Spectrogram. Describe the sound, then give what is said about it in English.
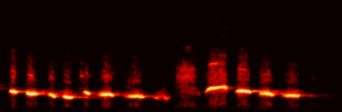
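A person whistles a light, wandering tune, short notes rising and dipping in a casual melody, clear with no talking, lasting a few seconds before trailing off. “So he gets back, he's hidden now the spoils in his house, he goes in and he's whistling.”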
